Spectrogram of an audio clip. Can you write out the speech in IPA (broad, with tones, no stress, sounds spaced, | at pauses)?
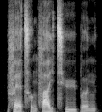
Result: f ɛː˨˩ t͡sʰ ʊ˨˩ ŋ f aː˨ j t͡sʰ yː˧ p ɵ˨ n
